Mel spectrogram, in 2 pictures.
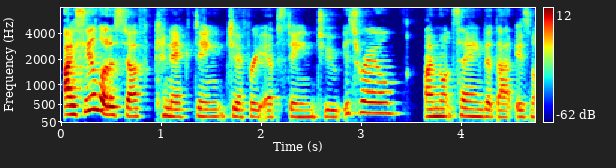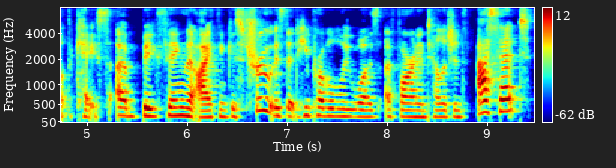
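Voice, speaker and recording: A young woman talks through the news from her desk in a loose, off-the-cuff commentary voice, with a middle-pitched tone that sits right where most women's voices do. She rambles, swears and corrects herself mid-sentence as she goes. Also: fairly bright tone. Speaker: political commentator and host. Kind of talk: casual opinion commentary to camera.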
